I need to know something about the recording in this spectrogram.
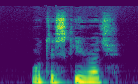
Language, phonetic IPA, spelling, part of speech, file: Polish, [ˌutɨˈsʲcivat͡ɕ], utyskiwać, verb, LL-Q809 (pol)-utyskiwać.wav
